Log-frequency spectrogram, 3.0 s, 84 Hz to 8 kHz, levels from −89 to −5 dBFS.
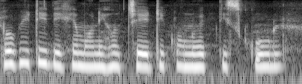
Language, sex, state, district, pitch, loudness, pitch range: Bengali, female, West Bengal, Alipurduar, 220 Hz, -15 LUFS, 210-230 Hz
